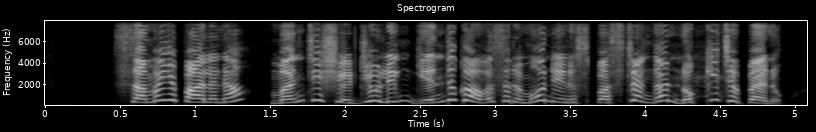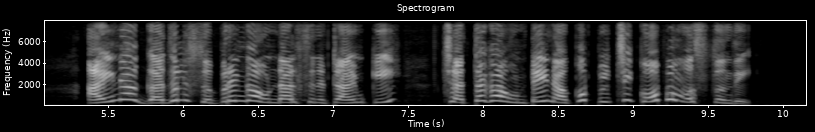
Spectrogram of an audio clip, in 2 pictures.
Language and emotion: Telugu, angry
